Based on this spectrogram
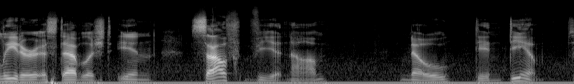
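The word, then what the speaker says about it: Ngô Đình Diệm: No dendium. That's how you pronounce his name. Like no, forget the G. It's a silent G.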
